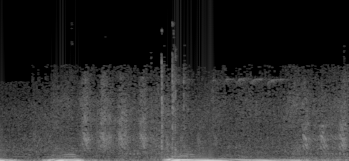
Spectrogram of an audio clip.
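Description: Two deep, resonant grunting calls from an ostrich, the first short and the second drawn out and booming, fairly loud with no talking.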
